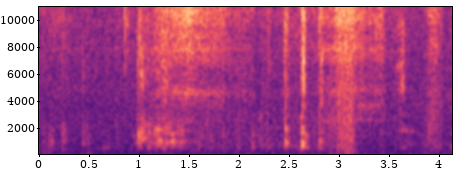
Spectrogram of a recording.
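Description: A cardboard box is tapped and handled.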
